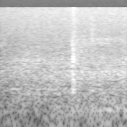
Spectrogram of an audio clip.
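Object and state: Nothing is struck.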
